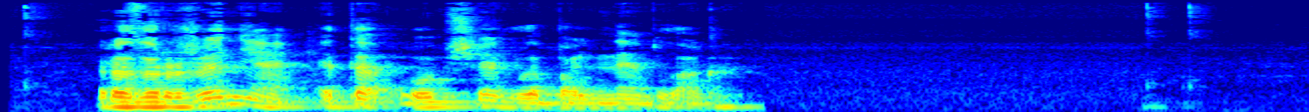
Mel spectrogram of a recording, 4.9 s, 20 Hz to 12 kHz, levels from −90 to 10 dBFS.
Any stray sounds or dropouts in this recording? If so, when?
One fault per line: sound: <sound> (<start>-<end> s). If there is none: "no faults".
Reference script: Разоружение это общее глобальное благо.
no faults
